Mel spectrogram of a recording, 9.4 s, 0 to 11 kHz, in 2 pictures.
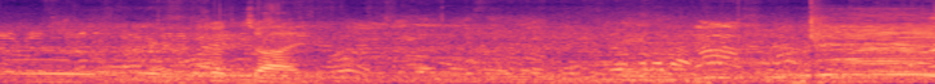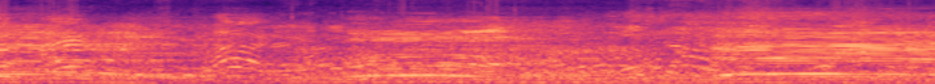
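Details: Sahiwal bull calves at a livestock market near Dhaka, Bangladesh, on 28 November 2025, bellowing in a series of short, arching moos every couple of seconds, amid market chatter and bargaining voices.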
